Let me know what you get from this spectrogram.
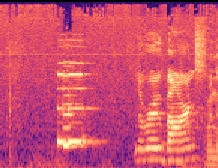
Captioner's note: buzzer beeps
